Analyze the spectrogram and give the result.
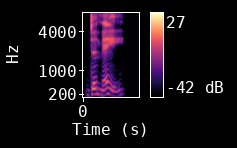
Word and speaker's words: Denae: And so when you have a name like Danae and it's spelled with all the vowels it has in it, people like to act confused. People have called me like Danielle, Dana, Diane.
